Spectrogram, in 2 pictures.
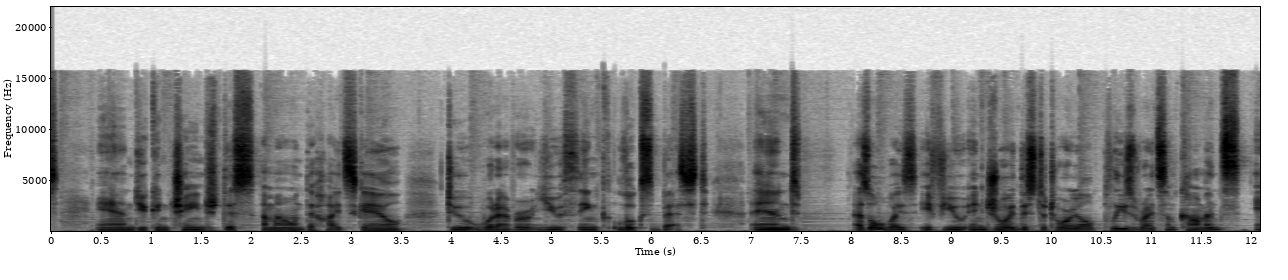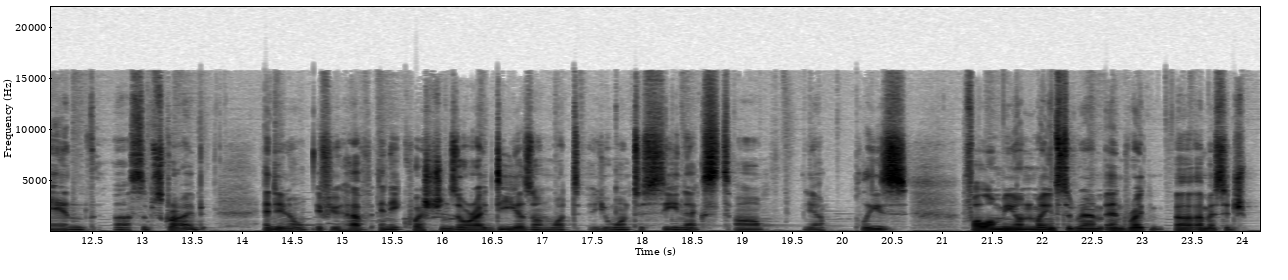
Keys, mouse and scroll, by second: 0.4 click, 5.3 alt+click, 8.4 alt+right click, 9.4 alt+middle click, 10.1 alt+click, 15.2 alt+click, 17.8 alt+middle click, 18.7 alt+right click.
